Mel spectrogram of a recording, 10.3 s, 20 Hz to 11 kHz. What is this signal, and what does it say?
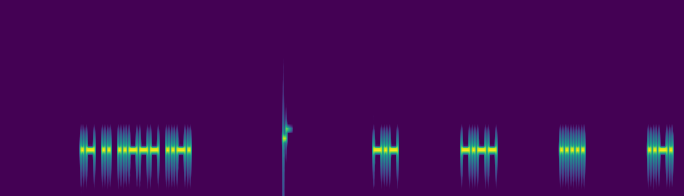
Morse code, heard as a keyed tone, about 29 wpm, spaced as for 13 wpm, 700 Hz. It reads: AI2F KY5F
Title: USA Call Signs - 4 Characters - 8x Character Spacing - 30wpm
